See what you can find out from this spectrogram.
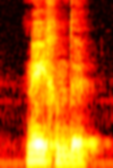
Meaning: ninth
- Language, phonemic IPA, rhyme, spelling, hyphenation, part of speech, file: Dutch, /ˈneːɣəndə/, -eːɣəndə, negende, ne‧gen‧de, adjective, Nl-negende.ogg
